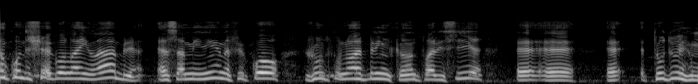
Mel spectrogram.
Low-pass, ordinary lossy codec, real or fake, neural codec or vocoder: none; none; real; none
